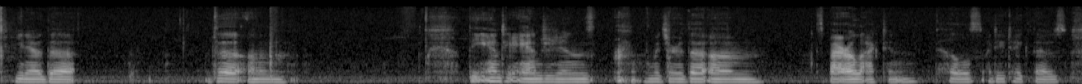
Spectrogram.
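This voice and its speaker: A woman speaks at a very slow pace with a very deep, low pitch and fairly even intonation. Long, frequent pauses break up her speech, with noticeable background noise throughout. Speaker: vlogger. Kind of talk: casual vlog monologue. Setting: in a car. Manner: hesitant, many fillers.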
